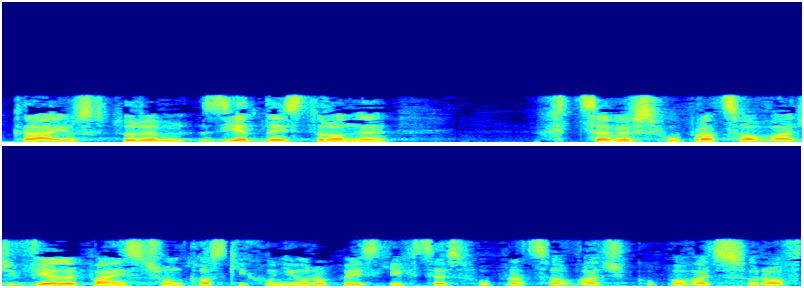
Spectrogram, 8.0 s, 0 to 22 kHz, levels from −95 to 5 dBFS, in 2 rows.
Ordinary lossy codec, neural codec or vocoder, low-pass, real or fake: none; none; 7.2 kHz; real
